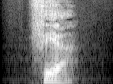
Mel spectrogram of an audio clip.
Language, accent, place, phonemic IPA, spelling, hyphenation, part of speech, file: German, Germany, Berlin, /fɛːr/, fair, fair, adjective, De-fair.ogg
- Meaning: fair (just, honest, equitable, adequate)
